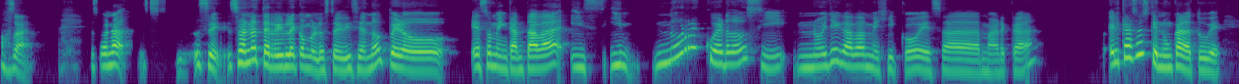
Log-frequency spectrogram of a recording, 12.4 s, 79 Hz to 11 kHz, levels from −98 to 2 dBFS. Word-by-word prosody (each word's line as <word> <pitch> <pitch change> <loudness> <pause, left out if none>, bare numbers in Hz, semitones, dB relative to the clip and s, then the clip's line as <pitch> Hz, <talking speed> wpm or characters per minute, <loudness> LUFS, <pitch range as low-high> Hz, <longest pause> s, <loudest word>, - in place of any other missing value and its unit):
O 235 - -8
sea, 195 +1 -4 0.5
suena, 230 +4 +2
s - - -17 0.4
sí, 450 - 0
suena 280 +6 +5
terrible 225 -2 +5
como 205 -4 -1
lo 180 - -1
estoy 185 +1 -3
diciendo, 195 - -2
pero 175 -6 +2 0.2
eso 225 +2 -1
me 225 - -2
encantaba. 195 +2 +3
Y 215 0 -7
s 205 +1 -17
y 235 -1 -6
no 275 - -2 0.2
recuerdo 275 -2 0
si 215 - -11
no 210 +2 -5
llegaba 235 -4 +1
a - - -1
México 190 -2 -5
esa 170 -3 -3
marca, 170 - -7 0.7
el 260 +3 +1
caso 375 +3 +6
es 470 - -1
que - - +5
nunca 210 +1 +3
la 185 - +4
tuve. 170 -4 -3
215 Hz, 165 wpm, -23 LUFS, 185-245 Hz, 0.7 s, caso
